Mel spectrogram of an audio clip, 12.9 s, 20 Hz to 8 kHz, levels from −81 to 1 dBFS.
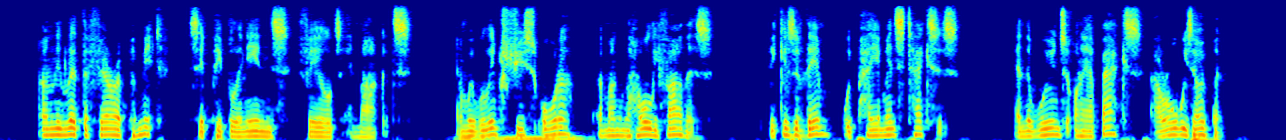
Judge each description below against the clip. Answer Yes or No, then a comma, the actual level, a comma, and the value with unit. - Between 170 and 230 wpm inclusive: Yes, average, 175 wpm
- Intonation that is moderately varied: Yes, average, 4.1 semitones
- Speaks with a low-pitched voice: Yes, low, 125 Hz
